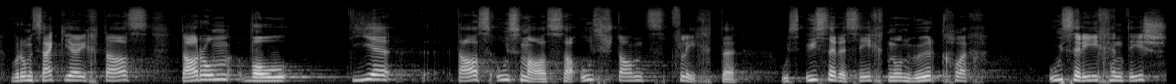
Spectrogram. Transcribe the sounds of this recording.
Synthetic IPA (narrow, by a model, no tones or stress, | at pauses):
ʋɔɾʊmsæɡiœʏχd̥ɑːs | d̥ɑɾʊmʋow | d̥iə | d̥ɑːsusmɑːsɑ̰ʔusʃtɑntspflɪχtə | usysəɾəsɪχtnʊnvʏɾkʰləχ | uːsriːχəndɪʃ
